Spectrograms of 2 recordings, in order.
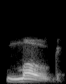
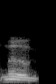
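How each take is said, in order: First: The vowel is a long O sound. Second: The vowel is an oo sound. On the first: The speaker calls it right. "it is Moog, long O" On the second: The speaker calls it wrong. "we all said Moog back in the day because we didn't really know any better"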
